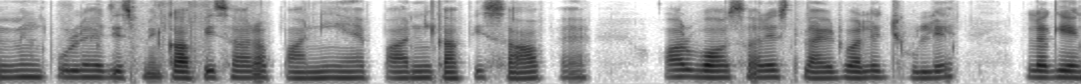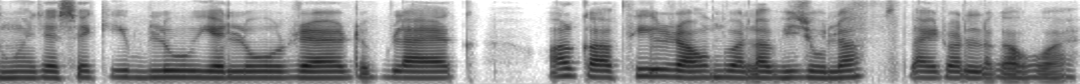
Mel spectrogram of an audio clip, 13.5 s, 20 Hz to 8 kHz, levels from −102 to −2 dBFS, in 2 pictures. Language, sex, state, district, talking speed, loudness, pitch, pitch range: Hindi, female, Uttar Pradesh, Deoria, 170 wpm, -21 LUFS, 180 Hz, 175-190 Hz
